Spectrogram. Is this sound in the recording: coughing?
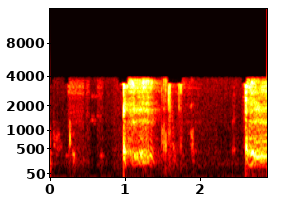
yes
